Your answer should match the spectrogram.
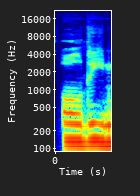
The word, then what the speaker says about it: olde: We used a pseudo-archaic English that most people would probably read as No Country for Ye Olde Men. But, as you may know, the E on the end of the archaic spelling of old is silent.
